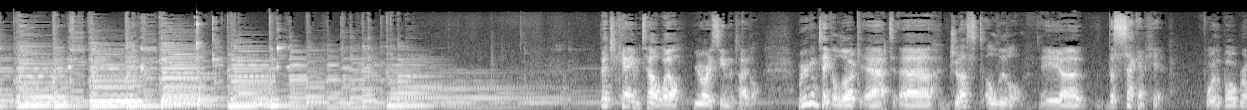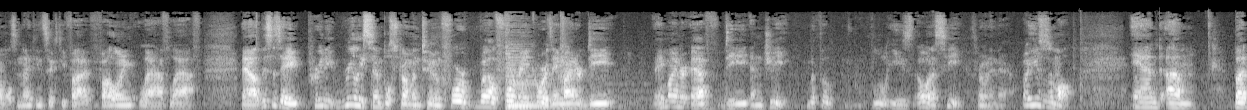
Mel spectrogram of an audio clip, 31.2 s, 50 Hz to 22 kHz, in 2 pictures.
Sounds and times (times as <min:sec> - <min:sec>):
Strum: 0:00.0 - 0:12.5, 0:21.7 - 0:24.8
Acoustic guitar: 0:00.0 - 0:13.0, 0:21.1 - 0:25.0
Speech: 0:07.5 - 0:29.0, 0:29.7 - 0:31.1.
